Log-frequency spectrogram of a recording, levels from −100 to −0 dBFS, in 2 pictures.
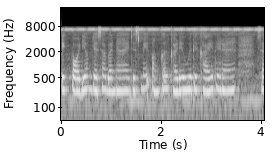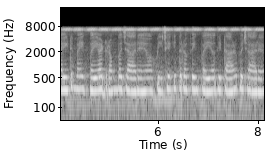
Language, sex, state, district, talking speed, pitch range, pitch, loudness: Hindi, female, Chhattisgarh, Raigarh, 230 wpm, 245-260 Hz, 250 Hz, -14 LUFS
